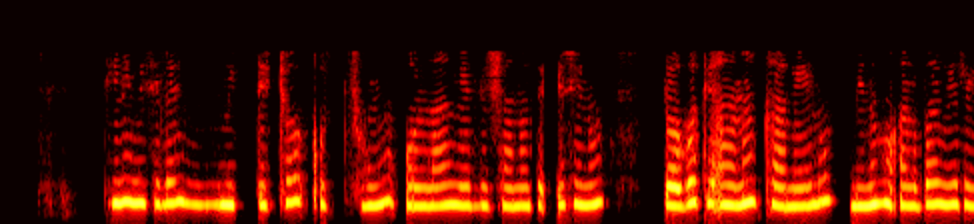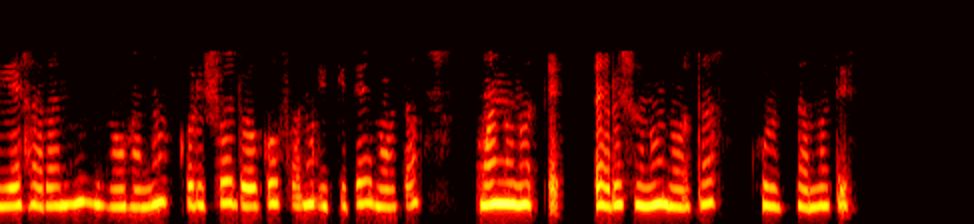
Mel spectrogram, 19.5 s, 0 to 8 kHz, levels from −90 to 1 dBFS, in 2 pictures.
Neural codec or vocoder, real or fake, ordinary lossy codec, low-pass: vocoder, 44.1 kHz, 128 mel bands, Pupu-Vocoder; fake; AAC, 16 kbps; 7.2 kHz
